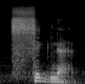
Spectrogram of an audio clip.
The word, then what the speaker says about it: cygnet: Devlin is giving me, and Gareth is giving me the phonetic pronunciation. Signet. Now I gotta look at the word again. Okay. I don't know where you get Signet from, CY, but if you say so, Signet.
